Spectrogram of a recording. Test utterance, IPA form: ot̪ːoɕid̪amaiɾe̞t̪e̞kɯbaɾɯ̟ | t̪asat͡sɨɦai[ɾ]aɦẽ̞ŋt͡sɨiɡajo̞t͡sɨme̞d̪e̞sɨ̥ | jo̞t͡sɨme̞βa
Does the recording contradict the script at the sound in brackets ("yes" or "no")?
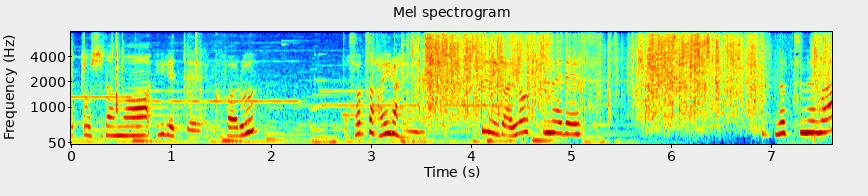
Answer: no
